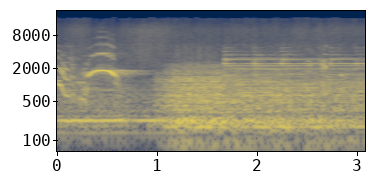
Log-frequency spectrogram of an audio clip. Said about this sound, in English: I don't know. Sounds like they reversed the engines.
